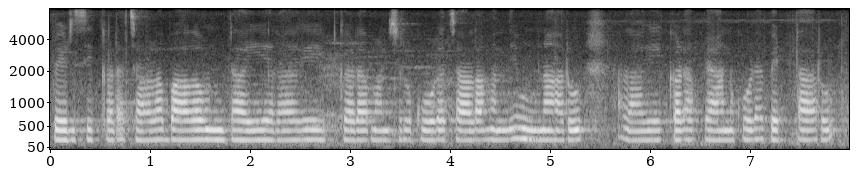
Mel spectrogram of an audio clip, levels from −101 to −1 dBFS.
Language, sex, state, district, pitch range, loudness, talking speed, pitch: Telugu, female, Andhra Pradesh, Sri Satya Sai, 200-210 Hz, -18 LUFS, 120 wpm, 205 Hz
